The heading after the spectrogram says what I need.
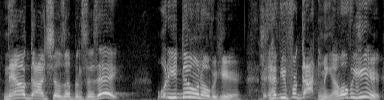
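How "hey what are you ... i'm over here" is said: raised, higher-pitched challenge; insistent preacher's voice of a challenging God; calling out, confronting. Acted. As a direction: confront a runaway who has forgotten you. Acts God confronting the runaway Elijah.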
